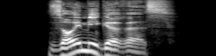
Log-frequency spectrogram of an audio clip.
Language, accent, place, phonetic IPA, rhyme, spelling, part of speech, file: German, Germany, Berlin, [ˈzɔɪ̯mɪɡəʁəs], -ɔɪ̯mɪɡəʁəs, säumigeres, adjective, De-säumigeres.ogg
- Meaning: strong/mixed nominative/accusative neuter singular comparative degree of säumig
